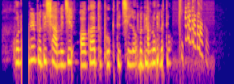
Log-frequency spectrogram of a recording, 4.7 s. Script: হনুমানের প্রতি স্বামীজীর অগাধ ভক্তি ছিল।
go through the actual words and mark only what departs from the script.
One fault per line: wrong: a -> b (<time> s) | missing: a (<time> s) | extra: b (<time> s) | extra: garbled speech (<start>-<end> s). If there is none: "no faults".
extra: garbled speech (2.7-3.4 s)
